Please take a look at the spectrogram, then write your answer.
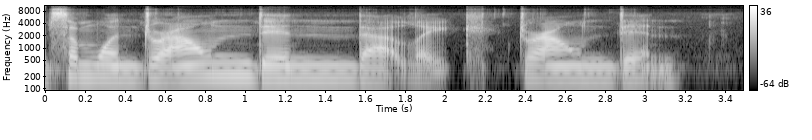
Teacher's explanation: you won't hear the d if i just say drown but if i use it with a vowel after it then it will connect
